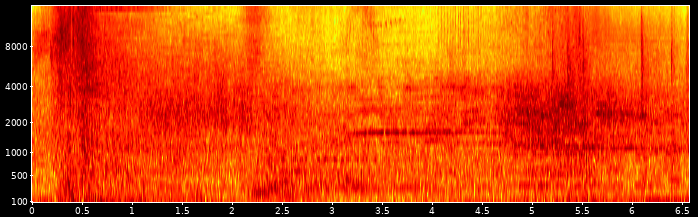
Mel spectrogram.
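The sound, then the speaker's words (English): A loud explosion bursts at the start, then a deep, rolling rumble and roar carry on for several seconds before swelling slightly near the end. No voices. “He heard an explosion.”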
